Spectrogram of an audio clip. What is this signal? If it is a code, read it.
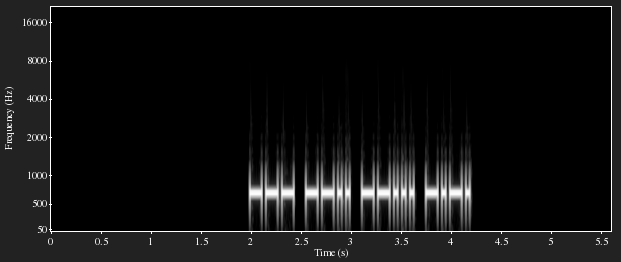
Morse code, heard as a keyed tone, about 30 wpm, 700 Hz. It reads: OZ7C
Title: DXCC-100 Call Signs - 4 Characters - 30wpm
